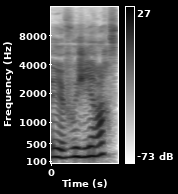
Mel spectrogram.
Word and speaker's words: Vaugirard: Enfin voilà, euh, je me souviens de l'avoir vu déchiffrer rue de Vaugirard et de me dire Vaugirard, c'est comme canard. – Il y a un D à la fin et ça se prononce pas.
